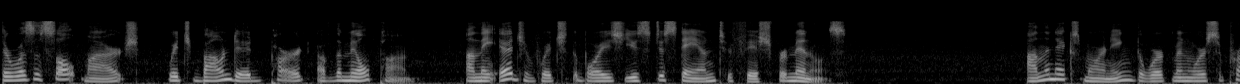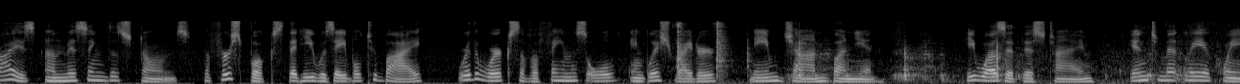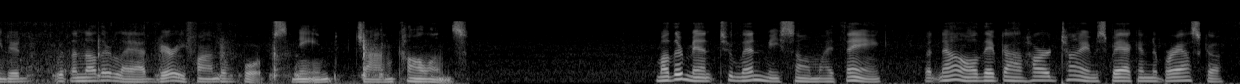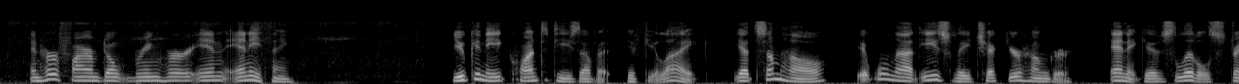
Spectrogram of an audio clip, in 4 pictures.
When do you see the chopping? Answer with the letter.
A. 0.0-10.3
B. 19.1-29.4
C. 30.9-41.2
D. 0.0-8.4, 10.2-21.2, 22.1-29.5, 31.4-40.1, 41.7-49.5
B.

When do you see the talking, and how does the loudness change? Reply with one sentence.
You can hear the talking from 0.0 to 8.4 s, at a steady volume; from 10.2 to 21.2 s, at a steady volume; from 22.1 to 29.5 s, at a steady volume; from 31.4 to 40.1 s, at a steady volume; and from 41.7 to 49.5 s, at a steady volume.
